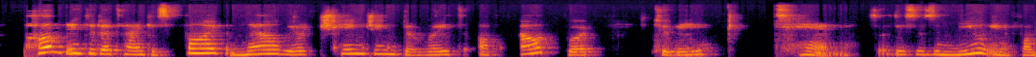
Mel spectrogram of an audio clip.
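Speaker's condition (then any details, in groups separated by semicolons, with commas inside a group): No condition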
